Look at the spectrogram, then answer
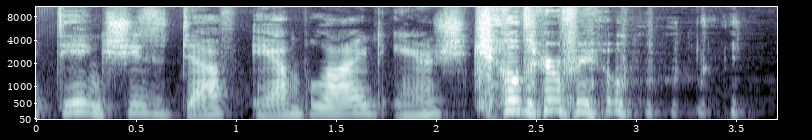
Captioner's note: laughs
